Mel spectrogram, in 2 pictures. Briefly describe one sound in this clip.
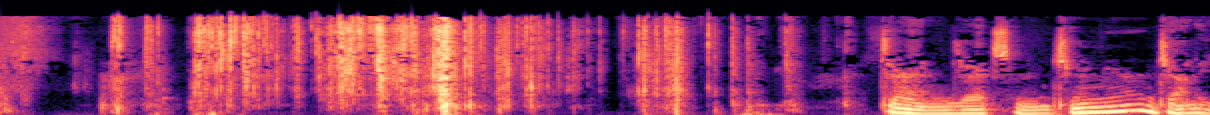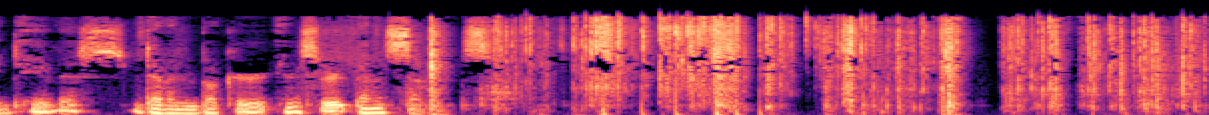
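A foil wrapper crinkles and tears open up close.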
